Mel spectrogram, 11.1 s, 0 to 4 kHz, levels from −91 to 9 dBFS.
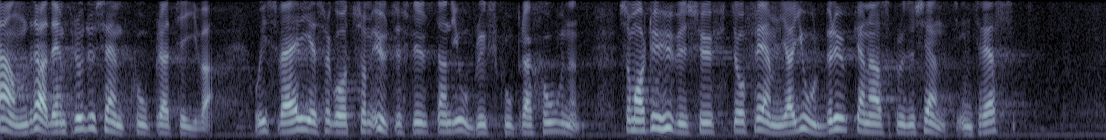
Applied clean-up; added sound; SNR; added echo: none; none; none; none.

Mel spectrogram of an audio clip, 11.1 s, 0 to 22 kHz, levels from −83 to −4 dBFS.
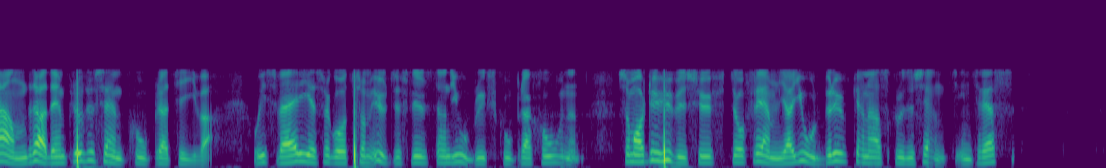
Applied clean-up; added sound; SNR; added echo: neural separator model SepFormer WHAM!.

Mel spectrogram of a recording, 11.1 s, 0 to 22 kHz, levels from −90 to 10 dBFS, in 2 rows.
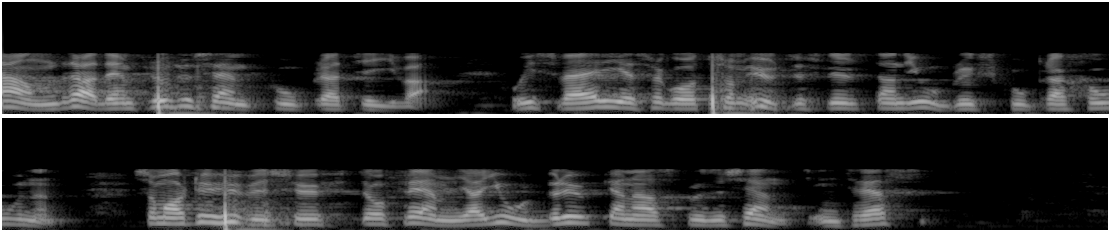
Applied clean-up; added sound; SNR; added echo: classical method log-MMSE.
